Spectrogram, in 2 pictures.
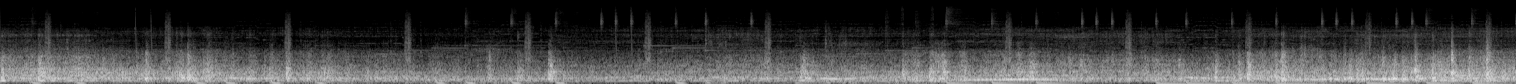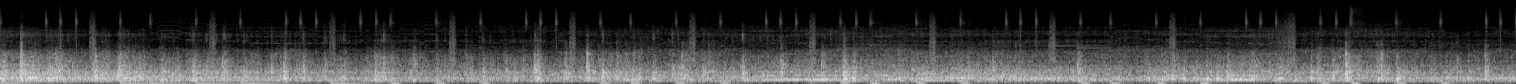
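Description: Razor Crazy Cart XL electric drift kart being driven over cracked asphalt: a steady clattering rattle of the wheels and casters, with the motor's pitch rising and falling as the kart speeds up and slows down. Wind buffets the microphone heavily in the middle stretch.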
